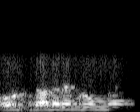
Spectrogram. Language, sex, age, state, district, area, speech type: Hindi, male, 45-60, Rajasthan, Karauli, rural, conversation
